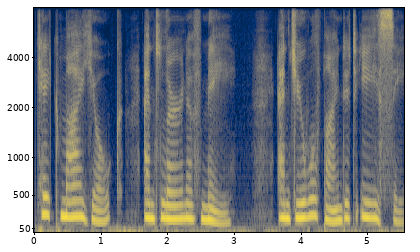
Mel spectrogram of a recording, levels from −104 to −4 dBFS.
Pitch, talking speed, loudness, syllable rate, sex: 180 Hz, 140 wpm, -17 LUFS, 3.0 syllables/s, female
